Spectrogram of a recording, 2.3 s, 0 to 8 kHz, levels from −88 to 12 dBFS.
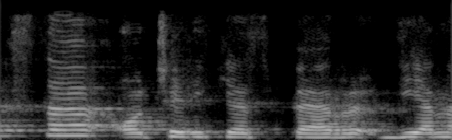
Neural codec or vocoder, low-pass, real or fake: none; 7.2 kHz; real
